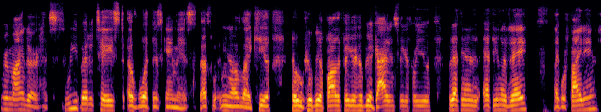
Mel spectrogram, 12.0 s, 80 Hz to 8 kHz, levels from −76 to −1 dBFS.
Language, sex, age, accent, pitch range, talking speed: English, male, 20-39, American, 125-160 Hz, 210 wpm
